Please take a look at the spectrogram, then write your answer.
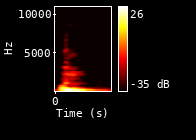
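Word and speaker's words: οὖν: 이 말을 헬라어로 운이라고 읽어요. 운.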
